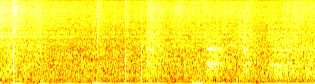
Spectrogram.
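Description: Soft, steady sizzling of green pepper, sweet potato and quinoa frying in a small pan, with a few faint clicks and scrapes over the hiss.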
